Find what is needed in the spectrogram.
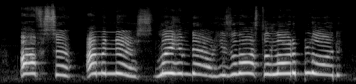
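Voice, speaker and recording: In a put-on character voice, a woman squeaks at an extremely high pitch while keeping a moderate pace. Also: monotone, flat intonation. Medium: audio drama.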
